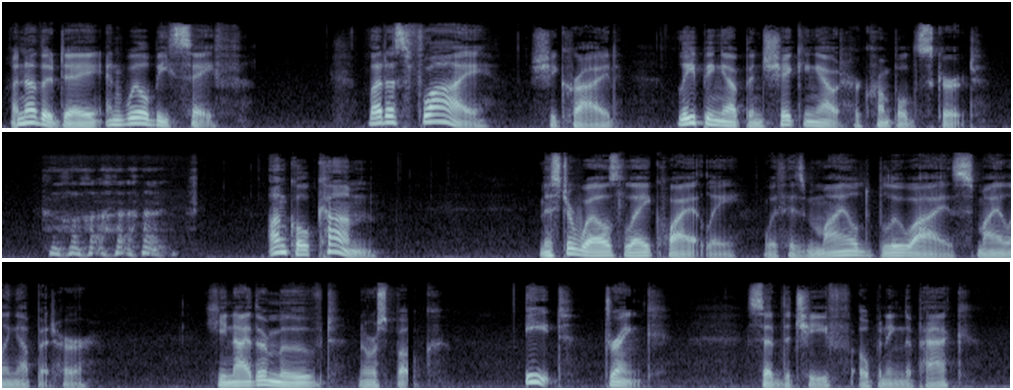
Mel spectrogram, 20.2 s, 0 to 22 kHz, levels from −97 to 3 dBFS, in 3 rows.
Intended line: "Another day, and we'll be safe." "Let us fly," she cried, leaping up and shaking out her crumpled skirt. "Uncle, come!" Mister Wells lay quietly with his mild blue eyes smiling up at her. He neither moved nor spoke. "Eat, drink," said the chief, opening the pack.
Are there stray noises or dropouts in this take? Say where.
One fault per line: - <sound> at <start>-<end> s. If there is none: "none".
- laugh at 7.0-8.0 s
- dropout at 16.1-16.2 s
